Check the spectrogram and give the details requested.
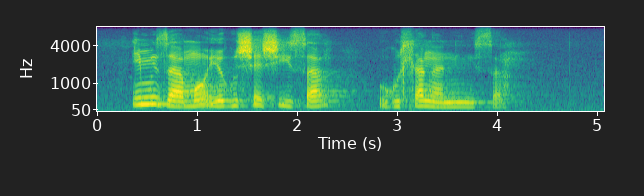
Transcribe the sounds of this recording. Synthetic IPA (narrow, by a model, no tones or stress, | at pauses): imizamɔjok̬uʃeʃisa | ṵk̬uɬaŋaniːsa̰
